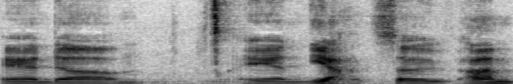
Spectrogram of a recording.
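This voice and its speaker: A man with a Southern US accent and fairly even intonation. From US South. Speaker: YouTuber, nurse. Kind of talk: casual video commentary. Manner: hesitant, many fillers.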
